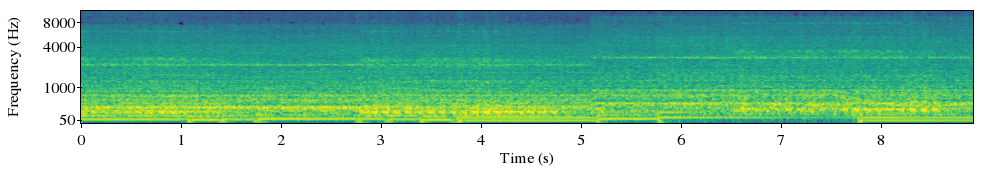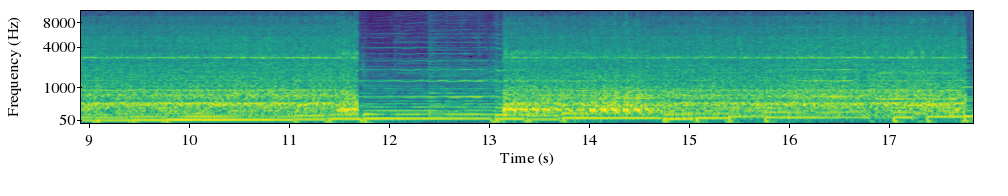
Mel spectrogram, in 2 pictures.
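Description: A lathe cutting a billet crankshaft for a 150cc engine runs with a steady, loud mechanical hum and tonal whine, shifting pitch a few times, with a short harsh burst of cutting noise near the end.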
